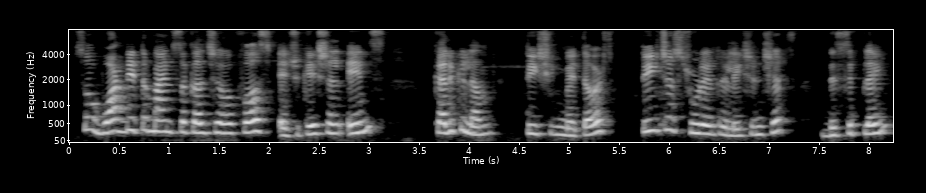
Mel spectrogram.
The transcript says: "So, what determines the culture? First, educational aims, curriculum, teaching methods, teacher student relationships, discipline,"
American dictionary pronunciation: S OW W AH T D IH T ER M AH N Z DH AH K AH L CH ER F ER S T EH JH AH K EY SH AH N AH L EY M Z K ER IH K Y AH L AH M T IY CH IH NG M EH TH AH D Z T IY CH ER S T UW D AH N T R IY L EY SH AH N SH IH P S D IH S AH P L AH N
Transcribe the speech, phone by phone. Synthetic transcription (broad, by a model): S OW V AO T D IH T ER M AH N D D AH K AH L CH ER F ER S T EH JH AH K EY SH AH N AH L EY M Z K ER IH K Y AH L AH M T IY CH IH NG M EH T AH D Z T IY CH ER S T UW D AH N T R IY L EY SH AH N SH IH P S D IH S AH P L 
